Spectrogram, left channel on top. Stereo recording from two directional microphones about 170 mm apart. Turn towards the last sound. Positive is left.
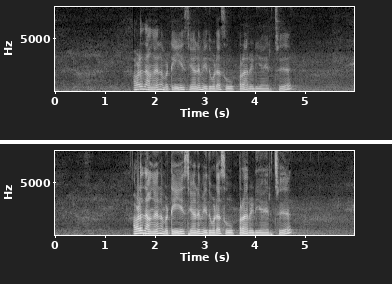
turn(degrees=-25)  # may be behind; listen again after turning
